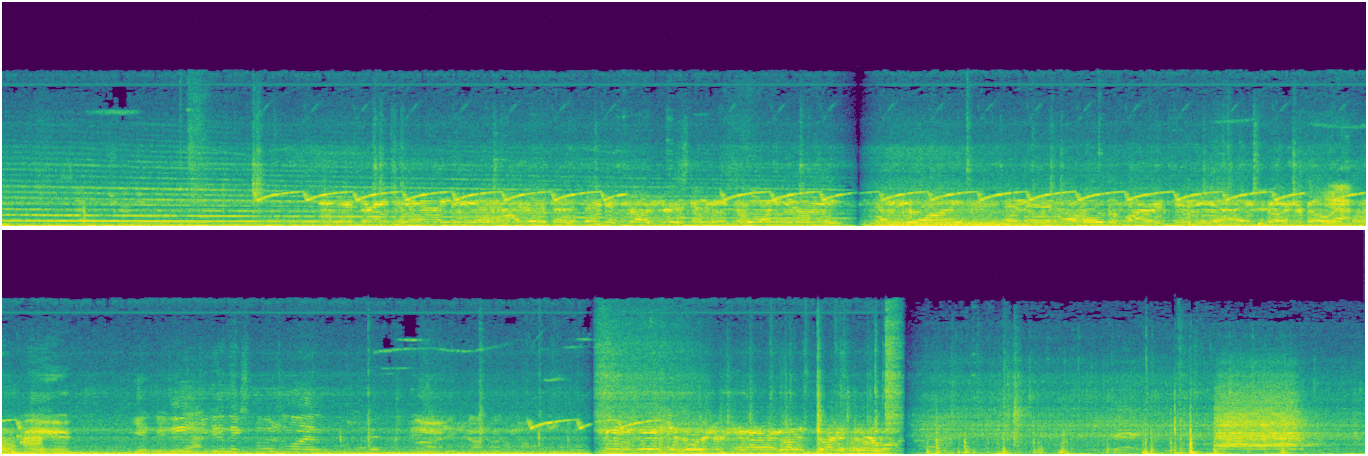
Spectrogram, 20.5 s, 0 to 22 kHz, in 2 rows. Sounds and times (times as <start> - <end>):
Emergency vehicle: 0.0 - 10.8
Speech: 2.4 - 14.0, 14.7 - 17.4.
